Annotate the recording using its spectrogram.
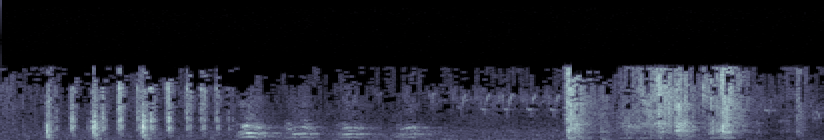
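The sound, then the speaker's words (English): A dog lets out a quick series of sharp barks, then a few high, wavering whimpers, before breaking into another burst of excited barking. “He's been a good dog.”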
